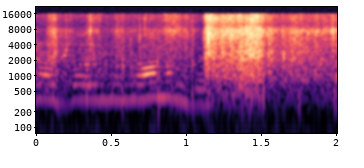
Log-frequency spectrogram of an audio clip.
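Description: A person's voice, short and repeated, then a brief rustling hiss about a second in.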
